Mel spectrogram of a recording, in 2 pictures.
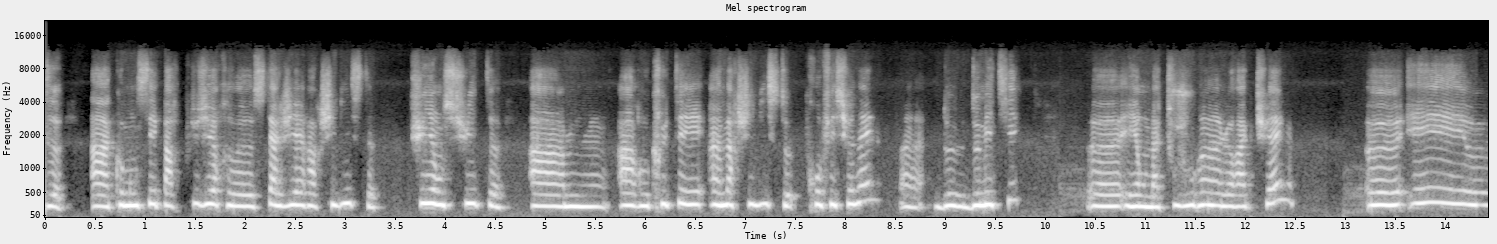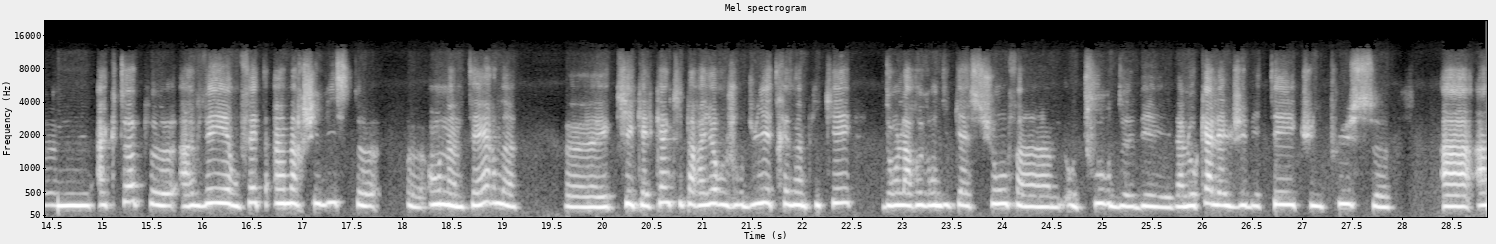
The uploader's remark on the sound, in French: Discussion Enregistré sur Zoom.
